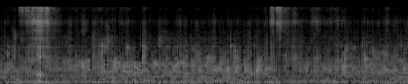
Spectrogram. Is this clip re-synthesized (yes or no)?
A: yes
